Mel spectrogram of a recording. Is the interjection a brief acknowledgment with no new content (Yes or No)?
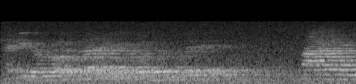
No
